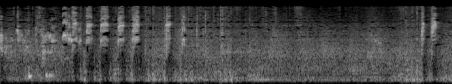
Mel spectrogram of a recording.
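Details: Caged lovebirds give a fast run of clipped, high pulsed chirps. Quieter twittering follows, and one last sharp burst comes near the end.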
